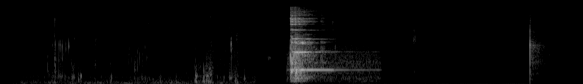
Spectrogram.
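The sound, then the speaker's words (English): Soft handling and mouth noises, then a loud glassy clink with a brief ringing tone as a drink is sipped, followed by a couple of small taps. No one speaks. “Y'all, I done had to pour me up a drink and light me a candle. When I tell y'all anxiety through the roof, hold on, let me take a sip.”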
